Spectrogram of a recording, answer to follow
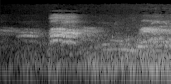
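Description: A crow cawing twice, harsh and rasping, the calls about a second apart.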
